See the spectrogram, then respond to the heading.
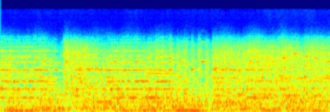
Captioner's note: bombs exploding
